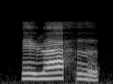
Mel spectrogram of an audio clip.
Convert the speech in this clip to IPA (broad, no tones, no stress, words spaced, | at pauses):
ɛɭahə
